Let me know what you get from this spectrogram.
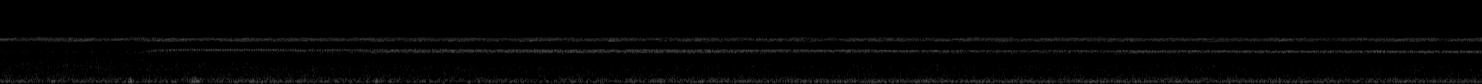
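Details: Night chorus of spring peepers alongside American toads in Michigan, 24 April 2025, partly overcast sky: a continuous shrill band of massed peeps and a lower sustained trill that strengthens after the first second or two, over soft low background noise.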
